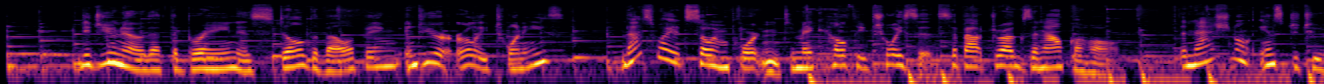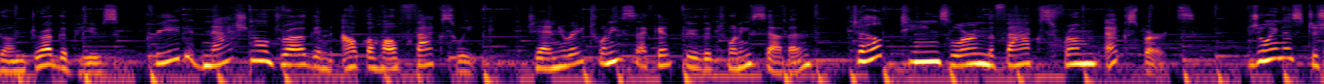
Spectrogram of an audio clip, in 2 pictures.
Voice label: informative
